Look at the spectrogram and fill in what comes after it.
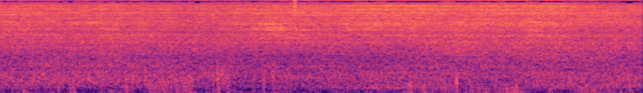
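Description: Freight train rolling past close by, a steady rumble of wagon wheels on the rails.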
